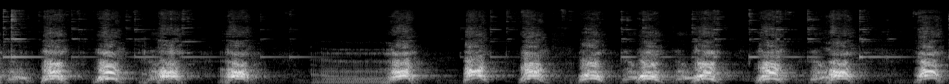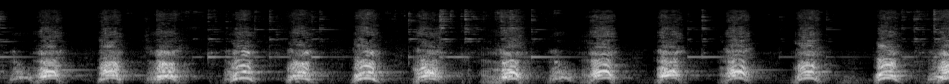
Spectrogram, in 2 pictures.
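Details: A Bhote Kukur guardian dog barks in a long, insistent series of nearly thirty deep barks, roughly two per second. There is one pause of about a second early on, and a faint continuous tone runs throughout.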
